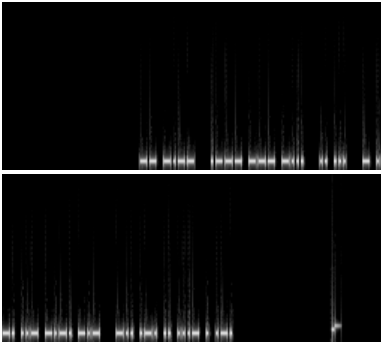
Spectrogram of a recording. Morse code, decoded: MY JOB IS TRUCK DRIVER

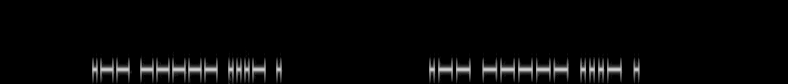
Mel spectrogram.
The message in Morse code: W0VE W0VE

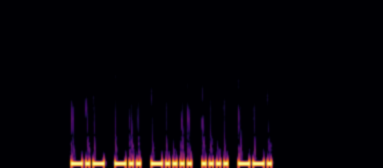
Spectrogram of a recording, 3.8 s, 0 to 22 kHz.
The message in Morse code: KD6HG

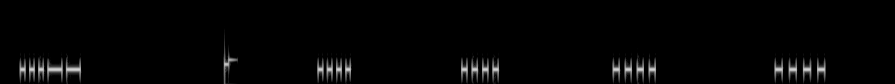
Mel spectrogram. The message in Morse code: 3 HHHH

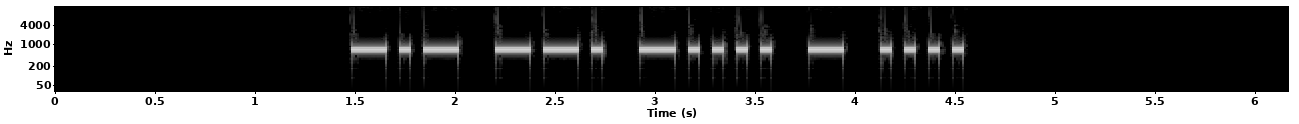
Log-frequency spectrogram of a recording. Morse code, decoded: KG6TH

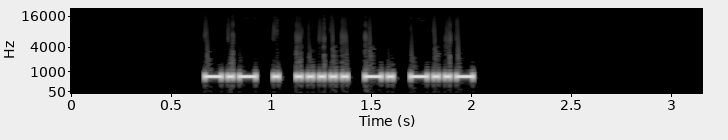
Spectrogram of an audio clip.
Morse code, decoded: KE5NX

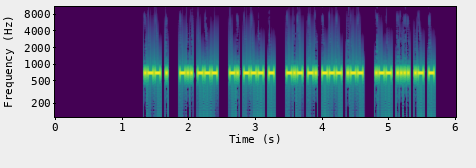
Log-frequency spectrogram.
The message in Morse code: WE DO NOT KNOW WHAT

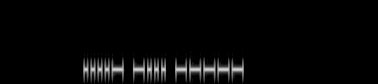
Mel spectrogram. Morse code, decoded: 4B0

